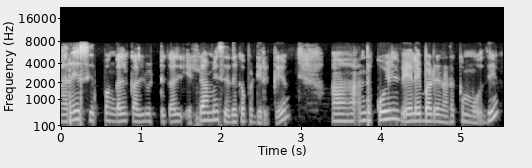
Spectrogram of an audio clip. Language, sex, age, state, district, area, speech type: Tamil, female, 18-30, Tamil Nadu, Tiruvarur, rural, spontaneous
